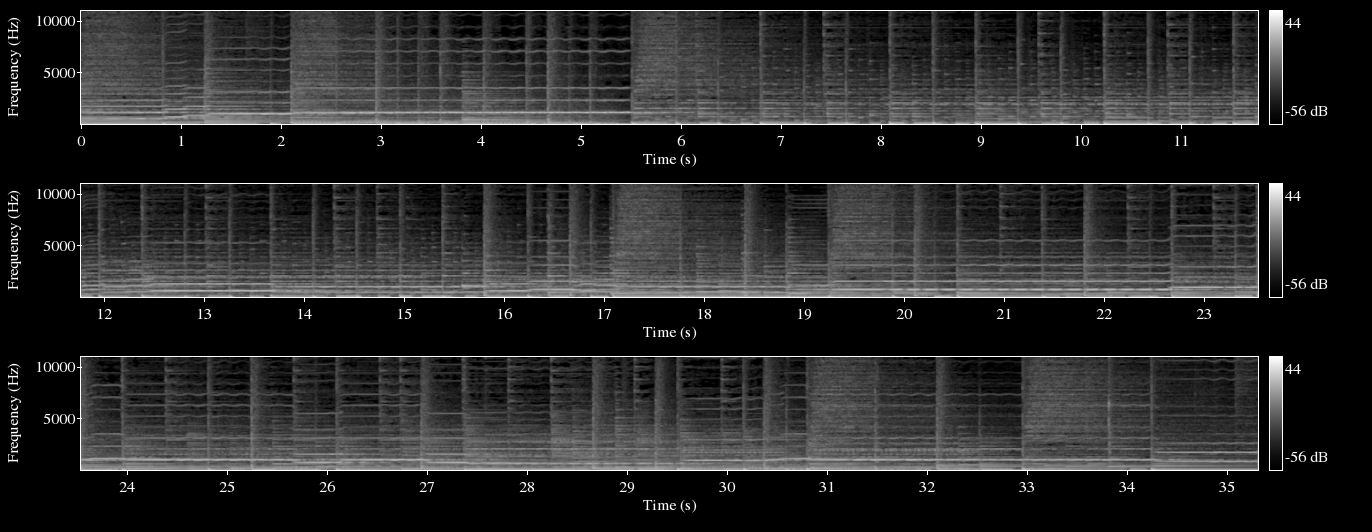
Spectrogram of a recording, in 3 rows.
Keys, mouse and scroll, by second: 1.0 alt+scroll up 1, 4.8 ctrl+shift+a, 5.2 alt+scroll down 1, 5.5 space, 6.4-6.7 alt+scroll up 1, 10.8 ctrl+shift+a, 11.2 alt+scroll down 1, 11.5 space, 12.3-12.6 alt+scroll up 1, 12.7 space, 16.9 ctrl+shift+a, 17.3 alt+scroll down 1, 17.5 space, 18.6 alt+scroll up 1, 22.4 ctrl+shift+a, 22.8 space, 23.3 alt+scroll up 1, 26.2 ctrl+shift+a, 26.6-27.0 alt+scroll down 1, 27.1 space, 27.8 alt+scroll down 1, 28.0 space, 28.7 alt+scroll up 1, 29.2 space, 31.1 alt+scroll up 1.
